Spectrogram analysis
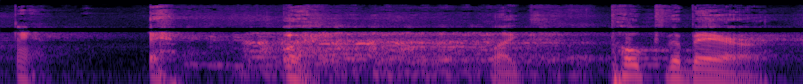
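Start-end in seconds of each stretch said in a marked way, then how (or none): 0.1-2.5 mocking snicker. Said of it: "a French man just going".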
